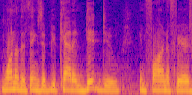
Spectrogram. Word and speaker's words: Buchanan: My question is, why is his last name incessantly mispronounced? His name is Buchanan.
